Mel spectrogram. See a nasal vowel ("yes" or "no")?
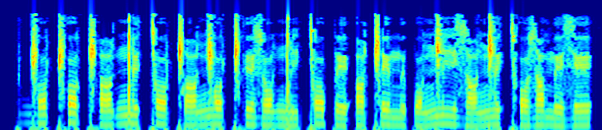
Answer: no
